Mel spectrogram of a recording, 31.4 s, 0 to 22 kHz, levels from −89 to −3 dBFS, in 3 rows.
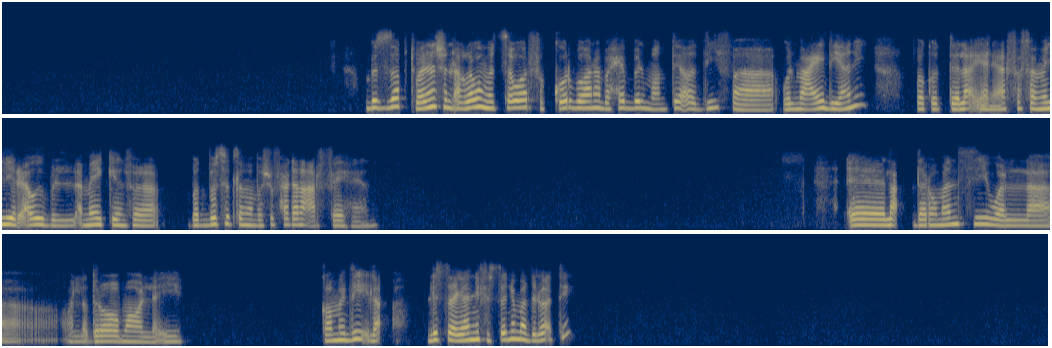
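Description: No faults heard in the speech: content stops at 8 kHz and the lowest bass is rolled off, which fits normal call microphone processing feeding a WebRTC call path with Opus at around 24 kbps.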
